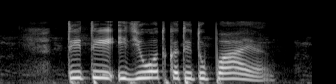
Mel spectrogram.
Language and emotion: Russian, angry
